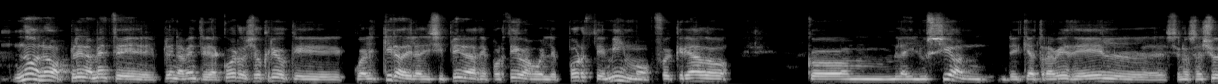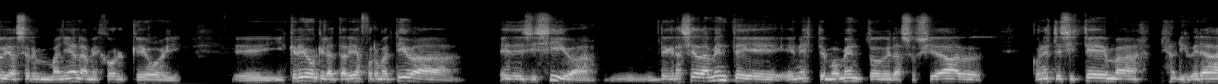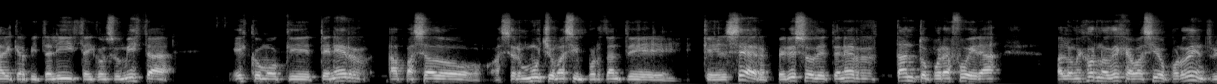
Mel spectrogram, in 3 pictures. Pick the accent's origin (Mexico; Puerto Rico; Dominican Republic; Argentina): Argentina; Yo nací en Argentina porque, bueno, porque mi mamá estaba acá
